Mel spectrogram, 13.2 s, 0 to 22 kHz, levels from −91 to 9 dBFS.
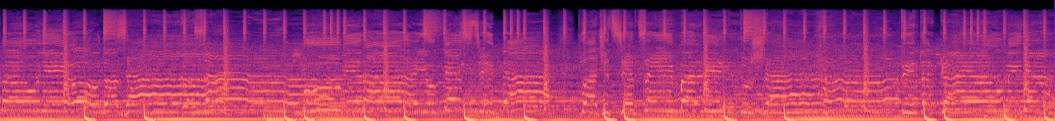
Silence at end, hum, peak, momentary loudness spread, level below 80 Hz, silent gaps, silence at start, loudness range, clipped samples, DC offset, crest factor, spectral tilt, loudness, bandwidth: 0 s; none; 0 dBFS; 4 LU; -14 dBFS; none; 0 s; 1 LU; under 0.1%; under 0.1%; 10 dB; -4.5 dB/octave; -12 LUFS; 16.5 kHz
